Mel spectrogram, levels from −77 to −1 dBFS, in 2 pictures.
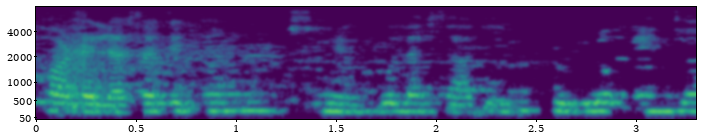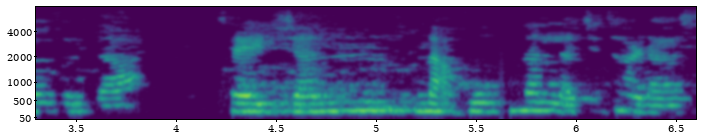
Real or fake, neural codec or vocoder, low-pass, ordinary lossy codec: real; none; 7.2 kHz; MP3, 64 kbps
